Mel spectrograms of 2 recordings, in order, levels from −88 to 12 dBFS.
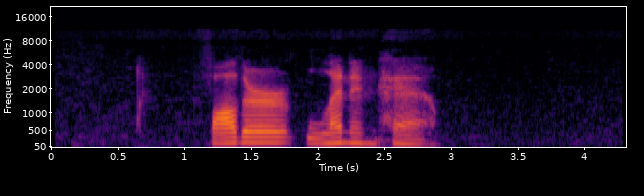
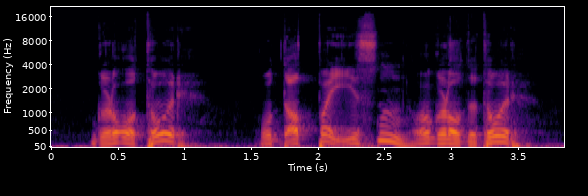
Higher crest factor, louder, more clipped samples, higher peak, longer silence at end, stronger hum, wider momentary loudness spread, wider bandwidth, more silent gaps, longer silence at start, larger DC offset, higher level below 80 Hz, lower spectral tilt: first, 22 dB vs 16 dB; first, -25 LUFS vs -28 LUFS; neither; first, -6 dBFS vs -12 dBFS; first, 1.4 s vs 0.25 s; neither; about the same, 11 LU vs 9 LU; second, 11.5 kHz vs 17.5 kHz; neither; first, 1.2 s vs 0.2 s; neither; second, -68 dBFS vs -42 dBFS; about the same, -7 dB/octave vs -6.5 dB/octave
